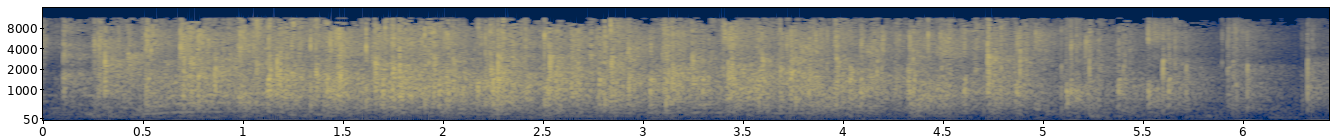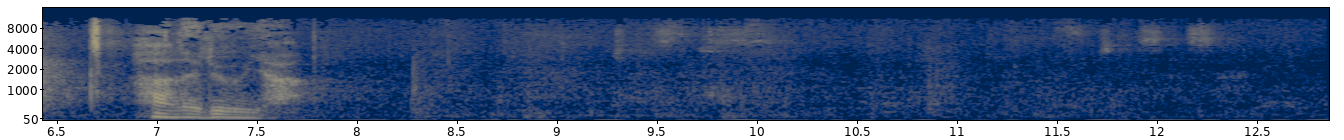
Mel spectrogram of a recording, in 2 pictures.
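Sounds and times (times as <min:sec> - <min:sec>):
crowd applause: 0:00.0 - 0:06.6
speech: 0:07.0 - 0:07.7.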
